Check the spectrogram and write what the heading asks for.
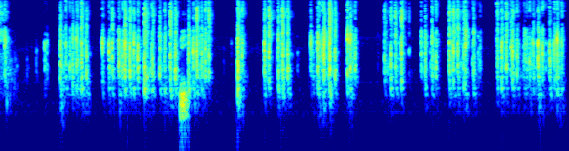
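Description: Fast typing on a computer keyboard: quick runs of keystrokes with short pauses between them.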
